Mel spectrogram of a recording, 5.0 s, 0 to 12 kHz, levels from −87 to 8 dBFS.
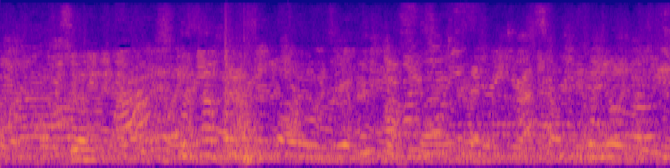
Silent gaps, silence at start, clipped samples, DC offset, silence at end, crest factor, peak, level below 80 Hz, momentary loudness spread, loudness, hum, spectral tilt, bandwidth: none; 0 s; under 0.1%; under 0.1%; 0 s; 16 dB; -10 dBFS; -74 dBFS; 4 LU; -27 LUFS; none; -4.5 dB/octave; 11.5 kHz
